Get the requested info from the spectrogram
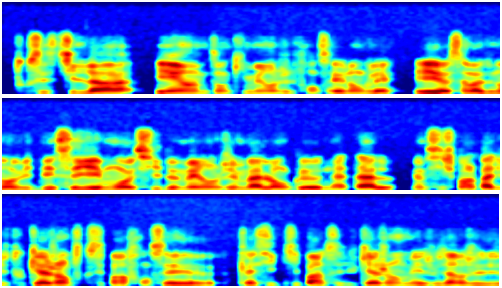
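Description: A man's voice: deep voice, creaky, a little mellow, clean tone, no echo. A man in his thirties, a musician answering radio interview questions in a hesitant way, full of fillers and restarts. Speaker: musician guest. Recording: slightly dull radio recording.

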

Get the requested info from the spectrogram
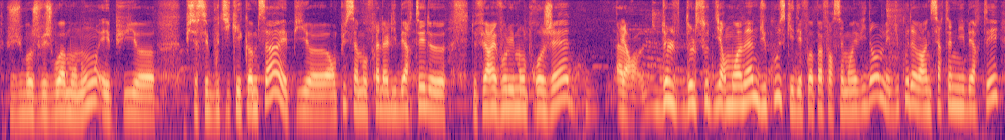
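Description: A man's voice: on the high side, a little fast, darkish tone. A man in his thirties from Brittany, answering interview questions in a casual, hesitant way with many fillers and restarts. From Brittany, France. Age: 30s. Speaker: interviewed musician.

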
